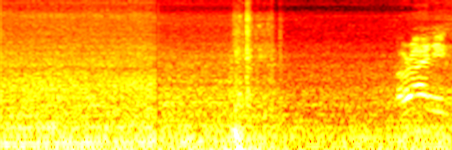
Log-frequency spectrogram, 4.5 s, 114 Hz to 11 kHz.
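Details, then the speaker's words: 1970 Ford F250 with 360 V8, after carb tuning and plug regap, driving around town: smooth, even engine drone under road rumble with no sputter or stumble; running best ever, good throttle response. "but yeah this is the best by far the best that's ever run it's not spinning and sputtering"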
